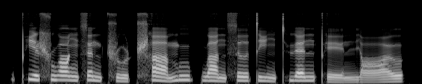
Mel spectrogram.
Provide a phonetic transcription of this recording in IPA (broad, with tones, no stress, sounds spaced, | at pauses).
pʰ i˥˧ ʂ w ɑ˥˧ ŋ s ə˥˩ n ʈ͡ʂ u˨˩ ʈ͡ʂʰ ä˥˩ m u˥ p w a˥˩ n s ɹ̩˥ t̪ i˥˩ ŋ t̪ʰ ɥ ɛ˥ n pʰ e˨˩ ɪ̯ n̪ j ɑ˧˥ ʊ̯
